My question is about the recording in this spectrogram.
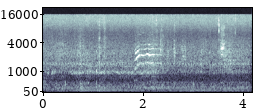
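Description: Near silence: a faint steady low hum, with one brief, faint, high-pitched squeaky cry about two seconds in.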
